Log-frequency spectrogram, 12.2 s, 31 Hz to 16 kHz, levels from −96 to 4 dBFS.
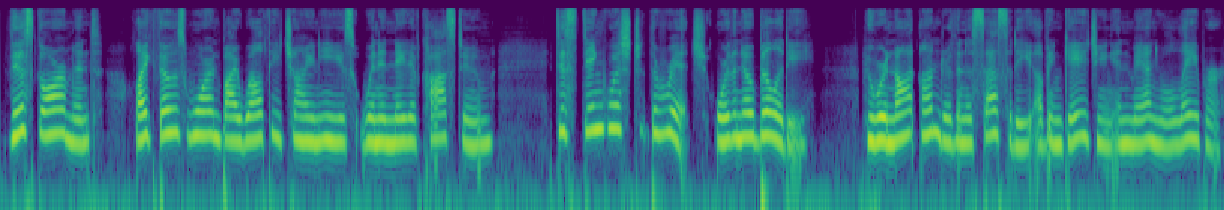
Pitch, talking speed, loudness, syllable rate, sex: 255 Hz, 140 wpm, -18 LUFS, 5.1 syllables/s, female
